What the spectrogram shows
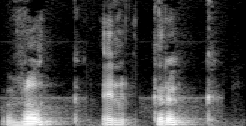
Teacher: It also has syllabic consonants, which are consonants that essentially take the role of vowels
